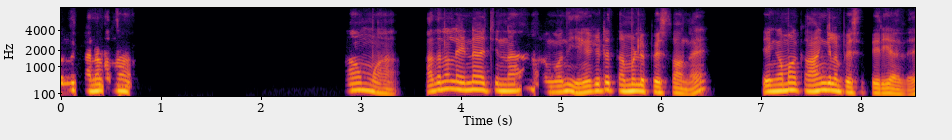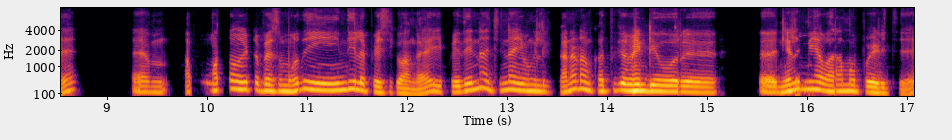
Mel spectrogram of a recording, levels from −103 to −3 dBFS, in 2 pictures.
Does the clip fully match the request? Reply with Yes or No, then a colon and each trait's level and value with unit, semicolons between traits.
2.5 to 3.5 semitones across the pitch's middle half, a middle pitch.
No: average, 4.5 semitones; medium, 165 Hz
